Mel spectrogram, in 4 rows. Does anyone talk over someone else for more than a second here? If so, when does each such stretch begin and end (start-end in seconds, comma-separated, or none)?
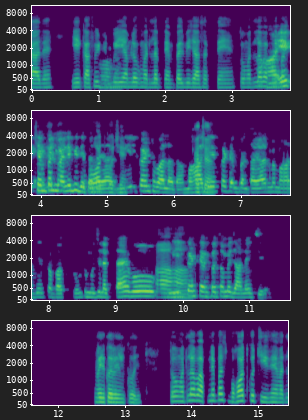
3.5-5.3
